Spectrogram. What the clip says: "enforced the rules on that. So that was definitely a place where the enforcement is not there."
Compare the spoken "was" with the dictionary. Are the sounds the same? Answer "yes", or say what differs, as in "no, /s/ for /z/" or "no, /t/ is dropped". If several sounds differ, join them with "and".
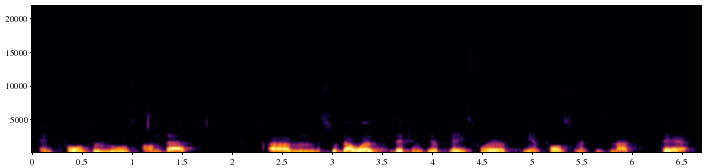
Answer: yes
